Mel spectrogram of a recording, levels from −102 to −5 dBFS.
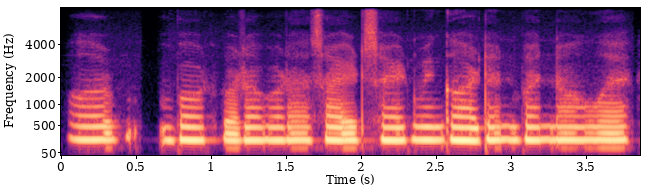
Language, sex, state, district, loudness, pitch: Hindi, female, Madhya Pradesh, Bhopal, -13 LUFS, 225 Hz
